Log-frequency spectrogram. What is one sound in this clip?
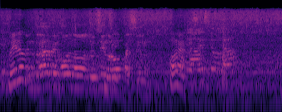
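An elderly man speaks close to the microphone with animation.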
